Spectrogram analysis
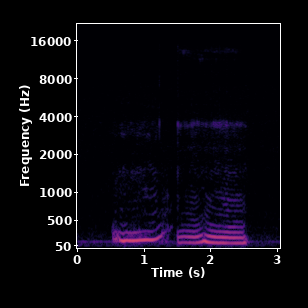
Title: My dog Ace sleep on couch snoring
